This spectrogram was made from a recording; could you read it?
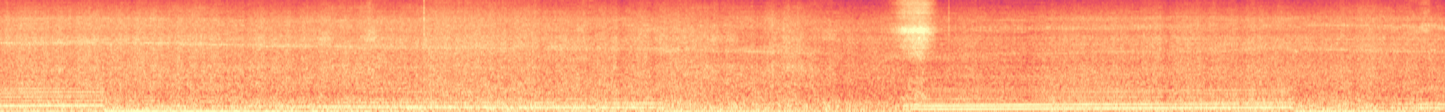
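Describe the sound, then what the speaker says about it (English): A motorcycle engine revs hard and upshifts without the clutch, each gear climbing in pitch before a quick throttle cut and a drop into the next gear, loud and close with no talking. "off the throttle, flick up a gear, back on the throttle like that"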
